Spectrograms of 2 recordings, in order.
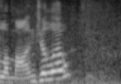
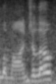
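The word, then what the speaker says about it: Lemonjello: her twins Orangelo and Lamangelo. And you might say, oh, what are they named after? Yeah, it is spelled orange jello and lemon jello.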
